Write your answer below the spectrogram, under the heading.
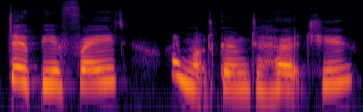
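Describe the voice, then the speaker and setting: Woman voicing a soft, gentle, lonely shark. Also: high-pitched, a little slow, pitched above the performer's own voice. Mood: reassuring. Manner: shy, earnest, simple childlike phrasing. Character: gentle, lonely young male shark, shy and tender. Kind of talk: children's puppet show storytelling.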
